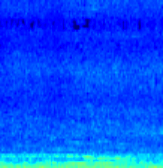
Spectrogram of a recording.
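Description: Steady outdoor background noise with faint music playing under it.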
